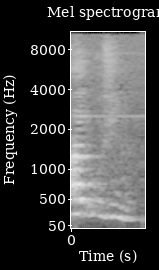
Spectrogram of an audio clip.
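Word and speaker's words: Annwfn: L'être d'abord inconscient, émergé d'un abîme obscur, alors ça se prononce, appelé l'âme ou vin. Âme ou vin. Voilà, le W se prononce ou, le F c'est un V, bon voilà.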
